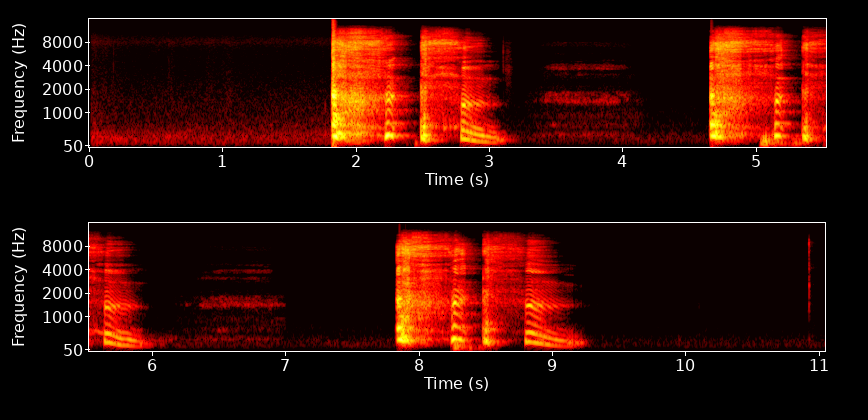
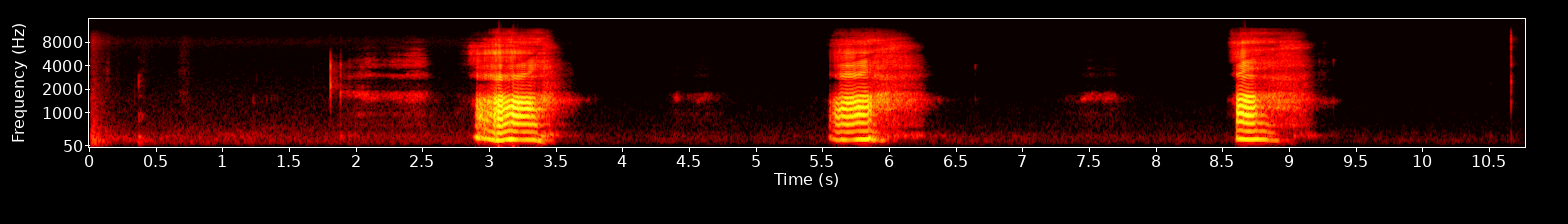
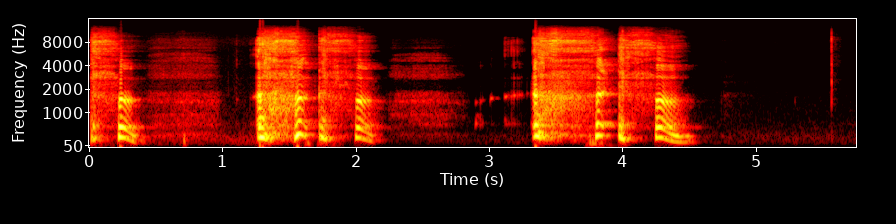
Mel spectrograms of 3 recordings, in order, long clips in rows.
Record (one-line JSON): {"three_cough_length": "11.1 s", "three_cough_amplitude": 32768, "three_cough_signal_mean_std_ratio": 0.28, "exhalation_length": "10.8 s", "exhalation_amplitude": 32579, "exhalation_signal_mean_std_ratio": 0.24, "cough_length": "5.8 s", "cough_amplitude": 32767, "cough_signal_mean_std_ratio": 0.38, "survey_phase": "beta (2021-08-13 to 2022-03-07)", "age": "65+", "gender": "Female", "wearing_mask": "No", "symptom_fatigue": true, "smoker_status": "Ex-smoker", "respiratory_condition_asthma": false, "respiratory_condition_other": false, "recruitment_source": "REACT", "submission_delay": "1 day", "covid_test_result": "Negative", "covid_test_method": "RT-qPCR"}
